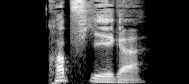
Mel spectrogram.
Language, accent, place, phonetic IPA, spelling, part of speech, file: German, Germany, Berlin, [ˈkɔp͡fˌjɛːɡɐ], Kopfjäger, noun, De-Kopfjäger.ogg
- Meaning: headhunter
